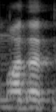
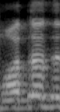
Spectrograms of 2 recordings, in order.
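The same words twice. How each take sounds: First: 'मदद' ending in t, as madat; colloquial pronunciation. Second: 'मदद' ending in a voiced d; spelling pronunciation. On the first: Teacher showing everyday speech, 'मदद' said madat. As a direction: harden the end of 'मदद' to t. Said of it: "त लगा देते हैं". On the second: Teacher showing the written form, 'मदद' with final d. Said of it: "मदद नहीं बोल के". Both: Shown as a demonstration.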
